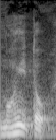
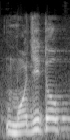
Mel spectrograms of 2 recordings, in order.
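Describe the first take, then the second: First: The middle consonant is an 'h' sound. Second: The middle consonant is a 'j' sound. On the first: The speaker calls it right. "जे जो होता है वो H pronunciation होता है, इसलिए इसको हम पुकारते हैं मोहितो" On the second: The speaker calls it wrong. "बहुत से लोग इसको मोजितो प्रोनाउंसिएशन करते हैं"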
